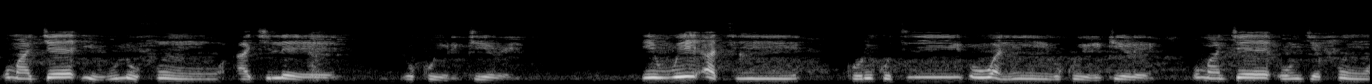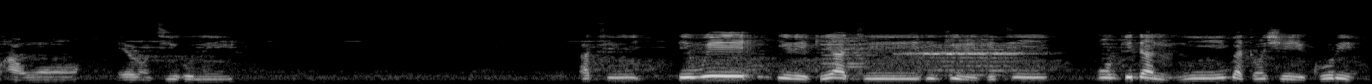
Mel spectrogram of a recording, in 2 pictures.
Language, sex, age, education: Yoruba, male, 46-60, tertiary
